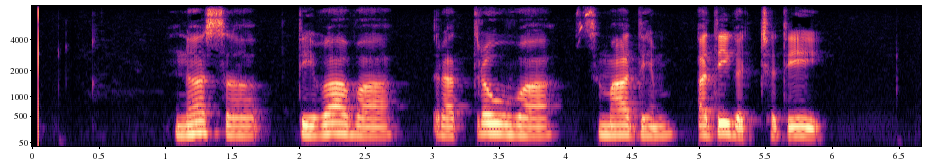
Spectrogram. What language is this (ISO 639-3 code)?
san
